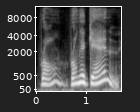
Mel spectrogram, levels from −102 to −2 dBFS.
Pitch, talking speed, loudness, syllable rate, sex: 225 Hz, 105 wpm, -17 LUFS, 2.7 syllables/s, female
